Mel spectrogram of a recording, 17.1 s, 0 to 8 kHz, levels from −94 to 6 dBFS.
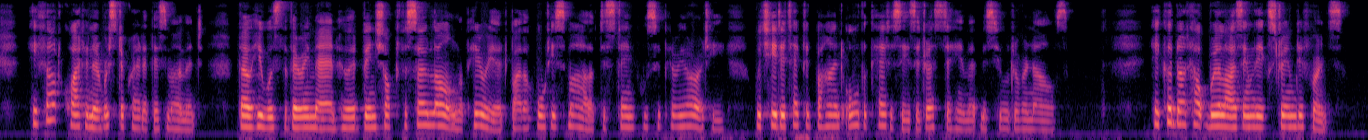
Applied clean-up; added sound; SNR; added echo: none; none; none; none.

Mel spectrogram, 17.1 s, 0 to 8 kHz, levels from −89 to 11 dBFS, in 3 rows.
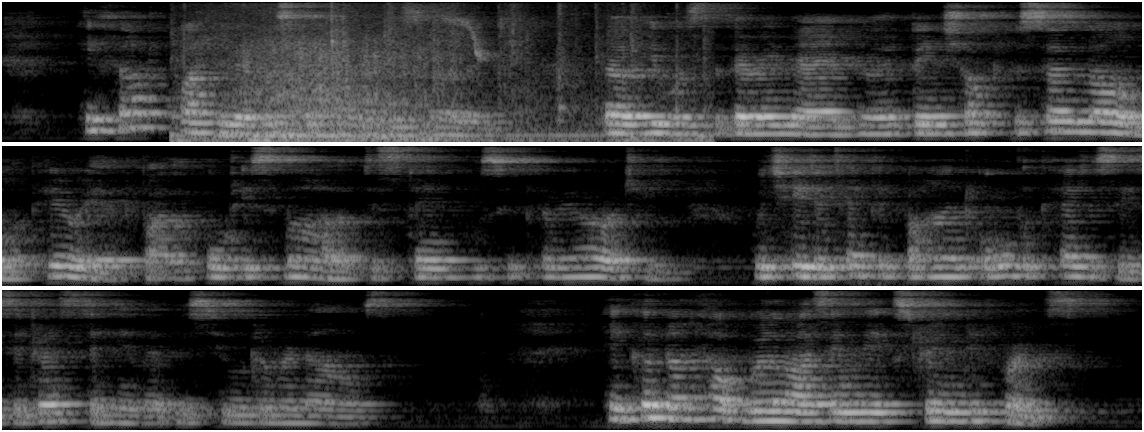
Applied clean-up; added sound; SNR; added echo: none; Sliding door; 5 dB; reverberation time 0.7 s.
